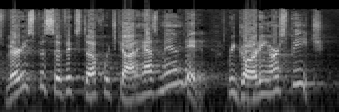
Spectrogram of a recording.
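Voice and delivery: ordinary delivery

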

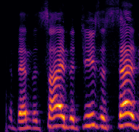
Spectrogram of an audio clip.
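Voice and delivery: ordinary talk, nothing marked

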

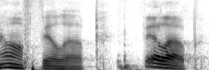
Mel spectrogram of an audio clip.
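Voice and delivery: a soft, sorrowful sigh of a name; disappointed. Retold or imitated. Jesus gently disappointed in Philip, sighing softly. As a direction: let the letdown sit in the name. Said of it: "with maybe a little bit of a disappointed voice".

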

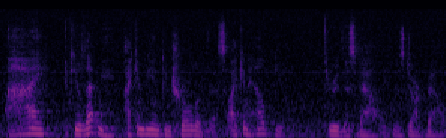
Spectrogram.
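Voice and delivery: very soft, low, hushed voice; soft and calming, fading almost to nothing; gentle reassurance. Acted. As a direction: quietly comfort someone who is anxious. God calming the anxious, voiced.

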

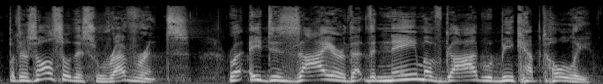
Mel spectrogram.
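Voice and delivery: usual speaking voice

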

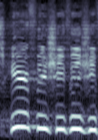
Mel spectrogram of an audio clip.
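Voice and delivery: put-on little girl fish call. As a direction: call the fish like a small child. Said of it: "She goes".

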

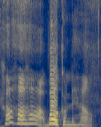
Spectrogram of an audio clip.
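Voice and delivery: high, loud hammed-up demon laugh then welcome; mock demon cackle. Podcast host acting the film demon greeting a soul, hammed-up high cackle. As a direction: cackle like a gloating cartoon demon.

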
